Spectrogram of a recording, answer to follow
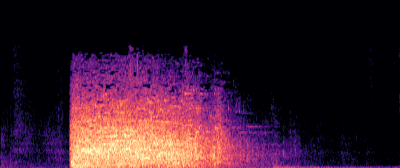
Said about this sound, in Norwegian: Men eh, vi hører et fantastisk brak oppe i andre etasje. Som om en stor prismekrone blir slengt i gulvet.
